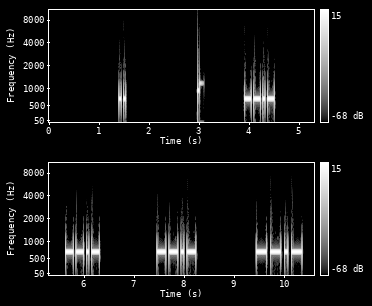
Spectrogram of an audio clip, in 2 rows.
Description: Morse code, heard as a keyed tone, about 24 wpm, spaced as for 7 wpm, 700 Hz. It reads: I QQQQ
